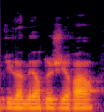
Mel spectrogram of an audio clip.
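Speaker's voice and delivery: ordinary delivery, nothing marked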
